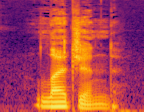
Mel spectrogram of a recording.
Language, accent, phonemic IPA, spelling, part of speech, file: English, US, /ˈlɛd͡ʒ.ənd/, legend, noun / verb, En-us-legend.ogg
- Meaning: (noun) The life story of a saint (such stories are often embellished, but any kind is called a legend)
